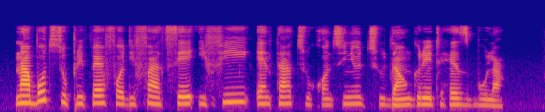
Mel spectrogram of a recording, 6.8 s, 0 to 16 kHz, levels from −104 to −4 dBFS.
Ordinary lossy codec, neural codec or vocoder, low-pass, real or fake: none; none; 7.2 kHz; real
